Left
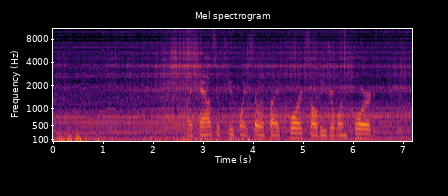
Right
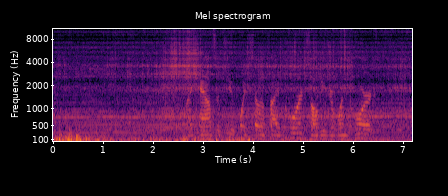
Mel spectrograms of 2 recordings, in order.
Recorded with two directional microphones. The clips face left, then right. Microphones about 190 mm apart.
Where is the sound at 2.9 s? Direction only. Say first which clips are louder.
Left 12 dB; 50° left (ahead or behind).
